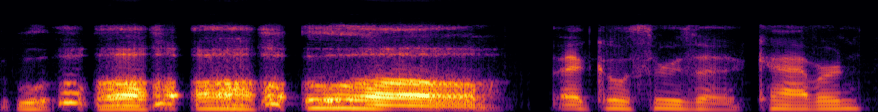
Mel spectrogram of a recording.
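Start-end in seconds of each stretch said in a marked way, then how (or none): 0.1-2.5 Yeti call. Retold or imitated. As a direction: howl it out like a Yeti calling. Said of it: "a deeper Yeti voice, like, yell out".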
